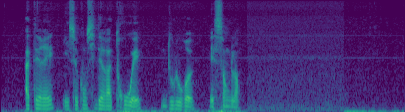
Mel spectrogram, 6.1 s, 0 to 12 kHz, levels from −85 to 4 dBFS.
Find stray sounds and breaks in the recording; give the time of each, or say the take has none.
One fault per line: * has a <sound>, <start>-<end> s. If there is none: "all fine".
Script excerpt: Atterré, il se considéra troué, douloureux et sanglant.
all fine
